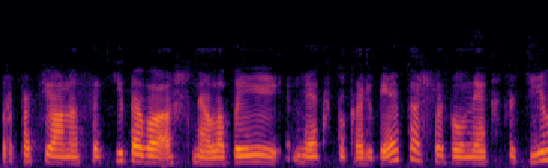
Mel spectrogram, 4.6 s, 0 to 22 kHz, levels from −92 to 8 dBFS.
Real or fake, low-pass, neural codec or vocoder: fake; 10.8 kHz; codec, 44.1 kHz, 3.4 kbps, Pupu-Codec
